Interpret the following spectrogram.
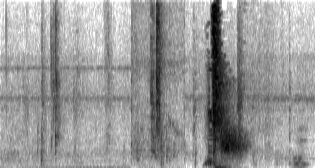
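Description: A single quick whoosh-and-whack hit, about one and a half seconds in and lasting under half a second, as a metal pan strikes a man's head.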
